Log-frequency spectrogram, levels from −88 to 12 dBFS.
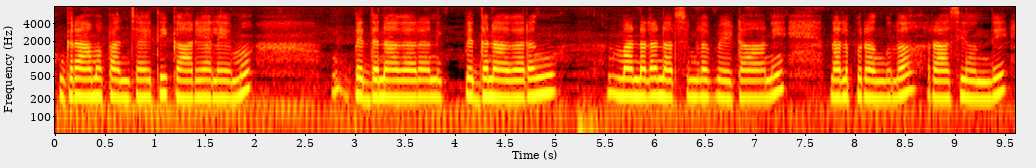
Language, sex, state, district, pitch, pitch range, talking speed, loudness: Telugu, female, Telangana, Mahabubabad, 220 Hz, 215-230 Hz, 75 wpm, -15 LUFS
